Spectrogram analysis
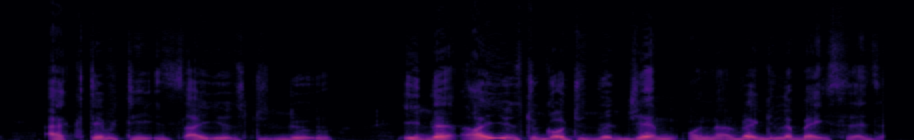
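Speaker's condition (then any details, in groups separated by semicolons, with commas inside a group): Spastic paraplegia with essential tremor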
